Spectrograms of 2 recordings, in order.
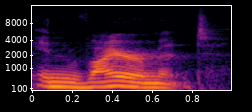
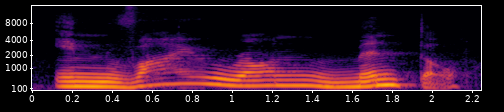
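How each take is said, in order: First: The middle 'on' syllable is dropped. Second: The middle 'on' syllable is clearly pronounced. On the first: This is how most people say it casually. "many people don't pronounce the R O N in the middle" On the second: This is the full form of the word. "So the real word is environmental"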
